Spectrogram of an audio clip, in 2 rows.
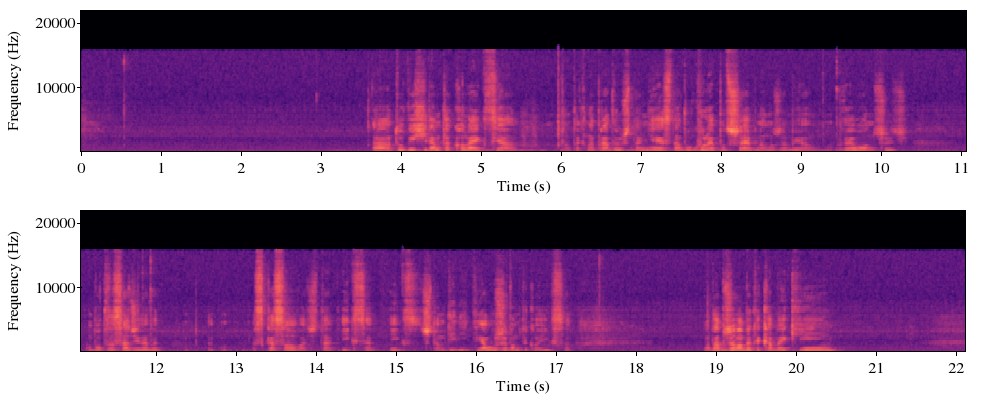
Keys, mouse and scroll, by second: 0.6-3.9 middle drag, 9.4 click, 12.0 click, 17.7-19.2 middle drag.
